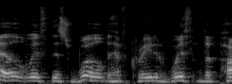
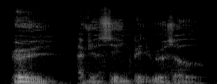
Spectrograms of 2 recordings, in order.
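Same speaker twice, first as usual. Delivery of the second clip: hushed, breathy, growly half-whisper; 6 dB quieter than usual. The speaker demonstrates how a character talks: growling voice. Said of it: "when I'm doing some growling".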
